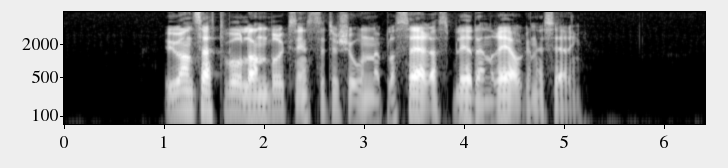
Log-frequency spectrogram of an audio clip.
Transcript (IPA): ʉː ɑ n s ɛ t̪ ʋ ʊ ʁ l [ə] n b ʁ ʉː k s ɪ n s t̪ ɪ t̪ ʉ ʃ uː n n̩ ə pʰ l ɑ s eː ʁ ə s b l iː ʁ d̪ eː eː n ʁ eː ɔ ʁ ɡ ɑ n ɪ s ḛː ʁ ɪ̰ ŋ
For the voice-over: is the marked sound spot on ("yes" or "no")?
no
